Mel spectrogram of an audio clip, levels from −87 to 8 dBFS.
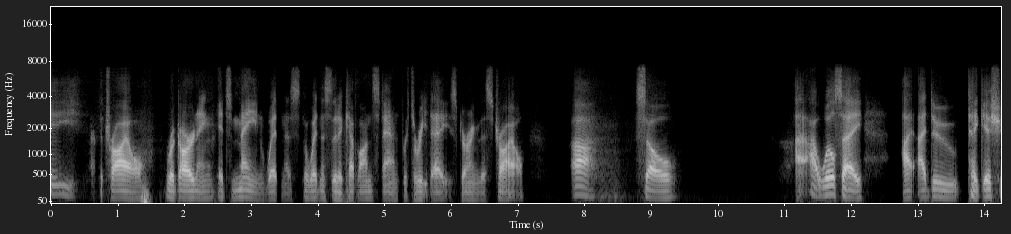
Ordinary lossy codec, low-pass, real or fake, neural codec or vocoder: Opus, 32 kbps; 7.2 kHz; fake; codec, 16 kHz, about 1 kbps, DyCAST, with the encoder's durations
